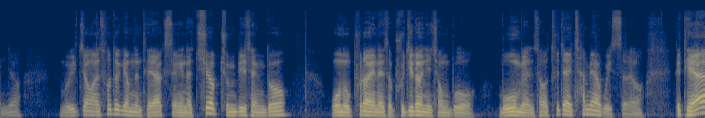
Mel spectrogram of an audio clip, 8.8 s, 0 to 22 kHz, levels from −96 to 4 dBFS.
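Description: At 1.2 s and again at 2.22 s the microphone volume is stepped up: the input gain jumps by about 4 dB, then about 3 dB, lifting voice and background together. The waveform envelope widens abruptly at each point, and the spectrogram brightens evenly across all frequencies.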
